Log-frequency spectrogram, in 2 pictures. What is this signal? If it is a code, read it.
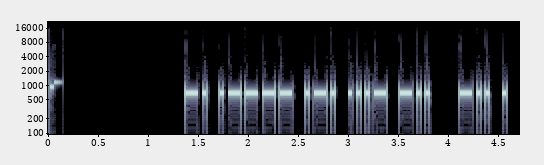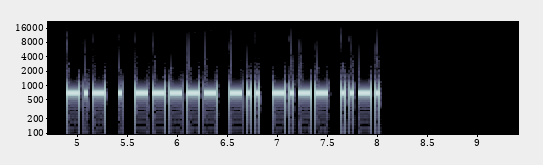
Morse code, heard as a keyed tone, about 28 wpm, 700 Hz. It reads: N1RVD DE KE0DYF
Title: USA Callsign DE Callsign 28wpm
